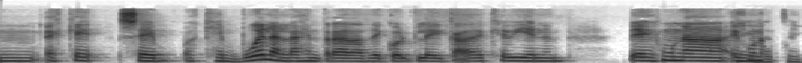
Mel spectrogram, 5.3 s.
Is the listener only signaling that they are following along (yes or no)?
yes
